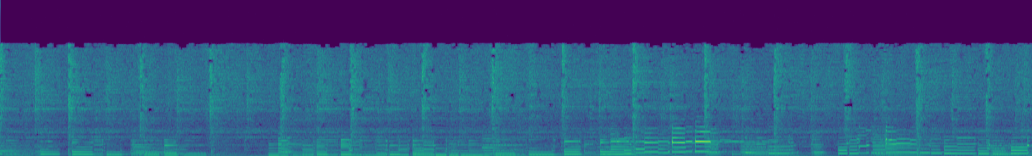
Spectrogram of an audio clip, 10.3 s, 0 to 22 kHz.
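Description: An electric guitar plays a single-note jazz solo with bent and sliding notes. It runs over a backing track with a bass line, moving through Dm7, F major and D7 chords.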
